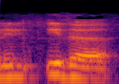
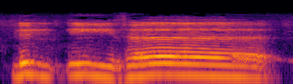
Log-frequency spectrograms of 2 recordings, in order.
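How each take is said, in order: First: The word is shortened without the final hamza. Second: The word has a long vowel and final hamza. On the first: "بالقصر يعني، ده بيسموه القصر" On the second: "بدل ما هي ممدود"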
